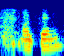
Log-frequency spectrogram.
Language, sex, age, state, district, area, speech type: Sanskrit, male, 18-30, Odisha, Angul, rural, conversation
